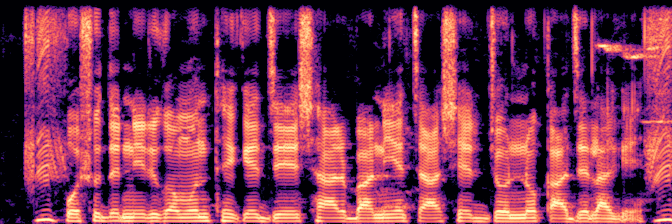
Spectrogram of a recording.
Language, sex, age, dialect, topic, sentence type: Bengali, male, 18-24, Northern/Varendri, agriculture, statement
